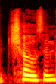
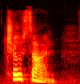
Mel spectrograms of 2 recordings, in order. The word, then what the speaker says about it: Choson: She clips in her long extensions and she heads to Chosen Family Animal Shelter. Chosun, not chosen. – It's a play on words. – It's spelled C-H-O-S-O-N.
